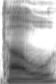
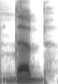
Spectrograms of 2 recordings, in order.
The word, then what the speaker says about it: ⲧⲁⲃ: And you notice here the b in final uh final position is not pronounced as a w. We don't have tao. We have tub. Tub. Uh, however, uh, we have sorry dab. We have dub. The letter dub because even though it's transliterated as t, it is pronounced as a d.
